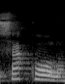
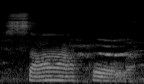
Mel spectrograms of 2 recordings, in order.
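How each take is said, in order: First: Said in the usual way. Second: Sacola drawn out slowly, quiet and unhurried. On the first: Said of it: "ela sai de uma só vez". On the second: Shown as a demonstration. Teacher showing the class sacola said slowly. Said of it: "falar ela pausadamente".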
